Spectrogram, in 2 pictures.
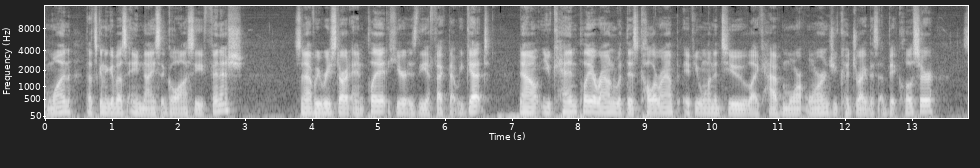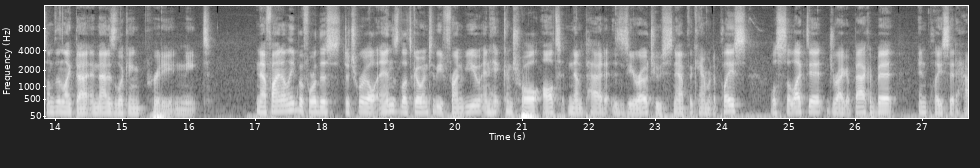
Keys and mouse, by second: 0.2-0.8 middle drag, 1.7-3.6 middle drag, 3.8 space, 4.7 middle drag, 6.7 space, 7.3 middle click, 8.7 click, 8.9 middle click, 9.7 middle click, 11.4-13.5 drag, 15.0-16.9 middle drag, 16.6 z, 16.9 space, 19.7 KP_1, 22.4 ctrl+alt+KP_0, 24.4 g, 25.9 g, 26.6 g, 27.3 g.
